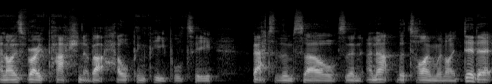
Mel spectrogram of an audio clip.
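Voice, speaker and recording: In an English accent, the voice has a bright, sharp tone and monotone, flat intonation at a fairly quick pace. The recording is very clean, with a silent background. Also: man. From northwest England. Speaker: tech company founder and former surgeon. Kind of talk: interview. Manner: hesitant, many fillers.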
